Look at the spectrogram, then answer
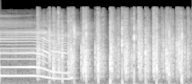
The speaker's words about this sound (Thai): คุณผู้ฟังปรบมือ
